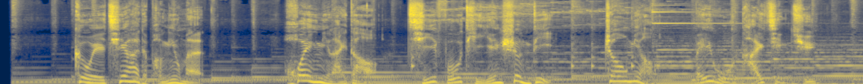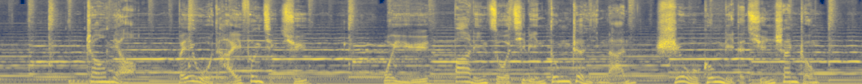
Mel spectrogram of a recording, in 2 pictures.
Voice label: 解说词

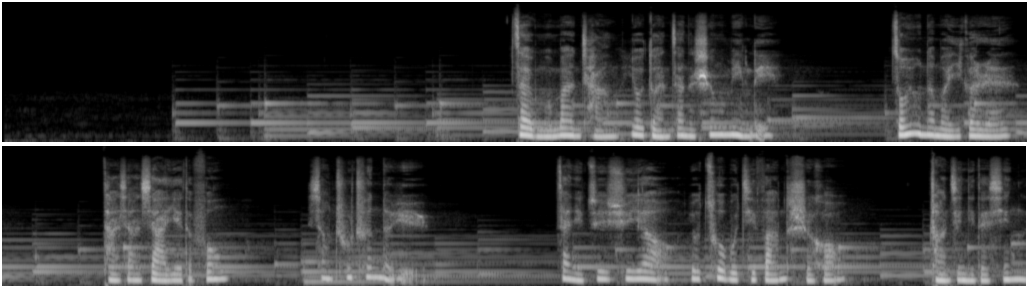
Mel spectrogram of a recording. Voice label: 情感独白

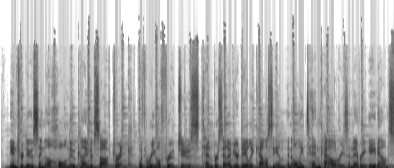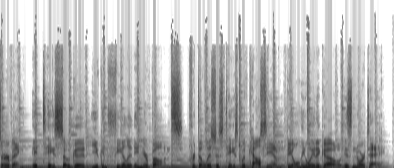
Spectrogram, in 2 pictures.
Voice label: 男美式英文广告饮料广告

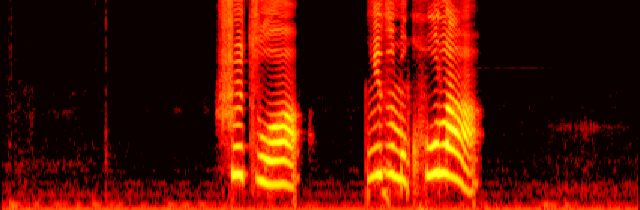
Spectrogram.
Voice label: 萝莉

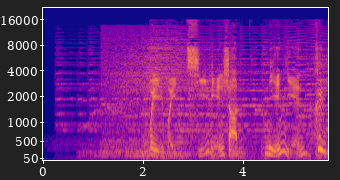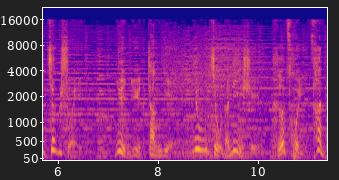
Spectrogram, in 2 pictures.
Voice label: 宣传片配音; 张掖

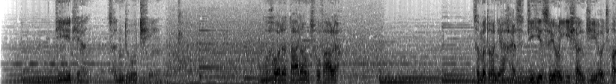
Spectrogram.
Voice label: 四川话素人内心独白

